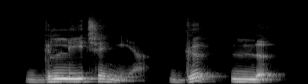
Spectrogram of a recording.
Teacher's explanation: quando abbiamo il nesso formato dalle consonanti G e L più la vocale I all'inizio della parola, generalmente abbiamo due suoni distinti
